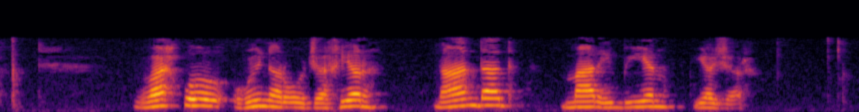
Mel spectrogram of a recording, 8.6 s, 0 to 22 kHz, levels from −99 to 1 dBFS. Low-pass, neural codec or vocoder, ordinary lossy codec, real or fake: 5.4 kHz; none; AAC, 48 kbps; real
